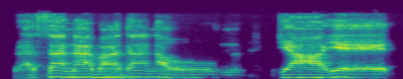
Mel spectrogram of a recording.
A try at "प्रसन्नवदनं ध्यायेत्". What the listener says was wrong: Prasannavadana, prasanna, you have to say 2 times. Na is 2. Prasannavadanam dhyayet.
